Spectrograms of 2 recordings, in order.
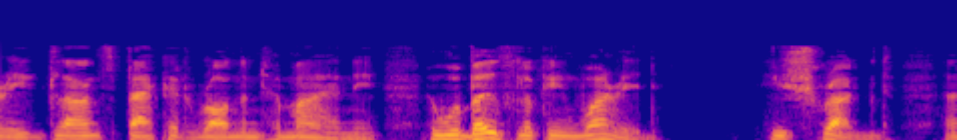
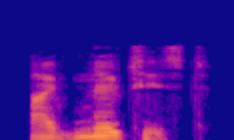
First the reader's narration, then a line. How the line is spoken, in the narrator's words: said Harry coldly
